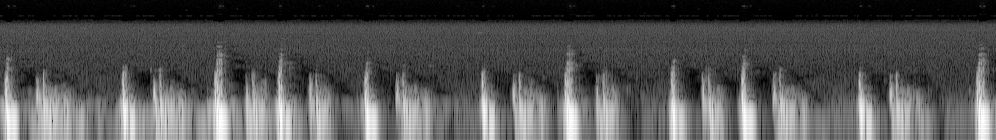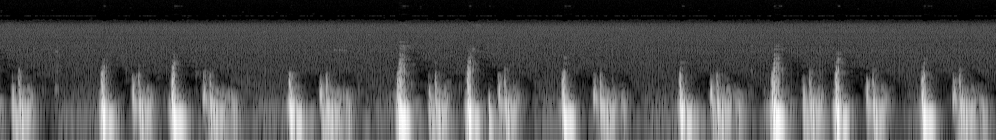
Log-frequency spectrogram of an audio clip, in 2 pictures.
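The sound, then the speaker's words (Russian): Mitral stenosis heart sounds recorded at the first auscultation point of a female patient with mitral stenosis and atrial fibrillation: sharp, low thumps in an uneven rhythm, an accentuated first sound, a mitral opening snap, and a soft, low rumbling diastolic murmur between beats, heard alone without any talking. “Услышанное вами сочетание усиленного первого тона, тона открытия митрального клапана и диастолического шума создает типичную аускультативную картину этого барокко и носит название мелодии или ритма перепела.”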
